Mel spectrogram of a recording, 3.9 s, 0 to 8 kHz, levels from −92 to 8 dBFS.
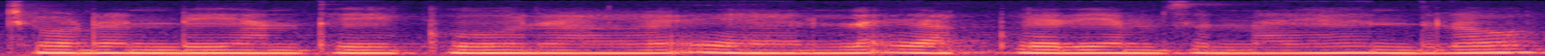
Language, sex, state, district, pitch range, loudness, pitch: Telugu, female, Andhra Pradesh, Manyam, 165-175 Hz, -11 LUFS, 170 Hz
